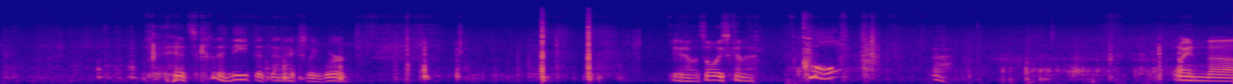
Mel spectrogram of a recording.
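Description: A middle-aged man talks casually and close by.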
